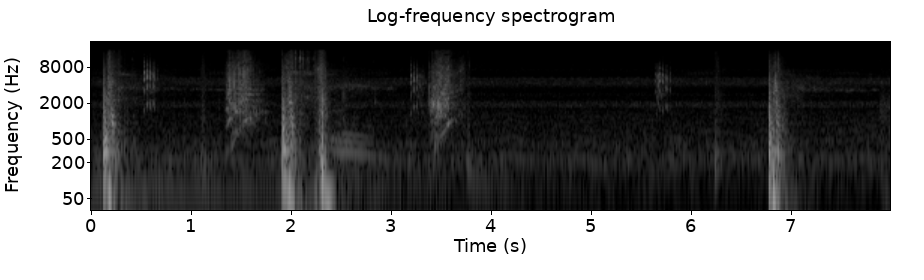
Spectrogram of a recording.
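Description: A tool strikes hard against a solid block in a few sharp blows.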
